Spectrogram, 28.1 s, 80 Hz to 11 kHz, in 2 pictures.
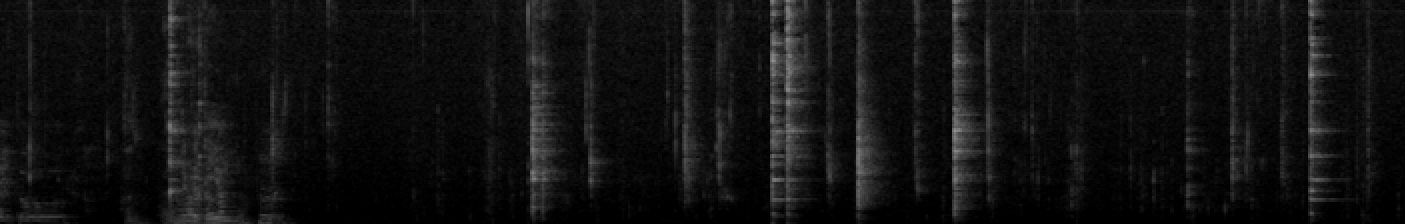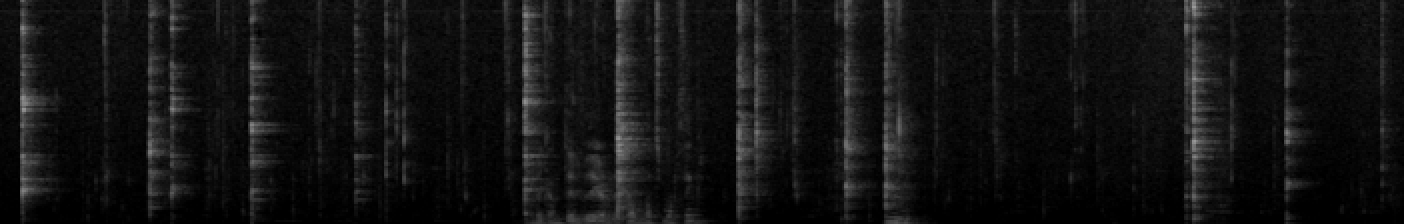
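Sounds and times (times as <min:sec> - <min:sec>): cutlery clinking on plates: 0:01.6 - 0:02.2, 0:05.3 - 0:05.7, 0:07.7 - 0:08.8, 0:13.1 - 0:14.7, 0:15.5 - 0:18.1, 0:21.4 - 0:21.8, 0:22.4 - 0:23.2, 0:25.9 - 0:27.2.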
